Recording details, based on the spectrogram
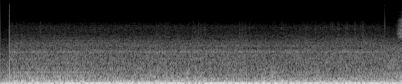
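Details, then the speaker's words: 2003 Chevy Tahoe, 261,000 miles, after replacing failed front U-joint on rear driveshaft that caused vibration from about 30 mph when accelerating: steady, even road and drivetrain rumble at cruise, no shudder; driveline smooth. "Smooth as could be. No more shaky shaky going on."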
